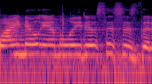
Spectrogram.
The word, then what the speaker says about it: amyloidosis: Megan she's my best friend nagging me about a molar doses well I just learned how to say it myself are you kidding how I know amyloidosis is that it's a rare blood disease and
